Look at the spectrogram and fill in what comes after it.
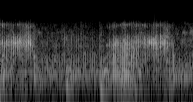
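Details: A sleeping cat snores in raspy, purring, rhythmic breaths that swell twice, strongest near the start and again in the second half, with no other clear sounds.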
